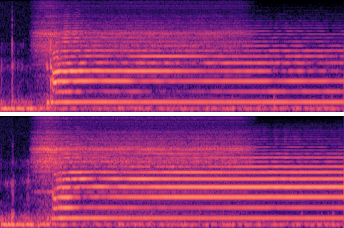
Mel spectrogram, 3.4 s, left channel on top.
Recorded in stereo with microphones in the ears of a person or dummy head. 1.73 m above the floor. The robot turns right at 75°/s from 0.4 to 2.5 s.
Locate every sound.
0.5 s a trumpet: 115° left, 3 m; by 3.5 s 100° right, 3 m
